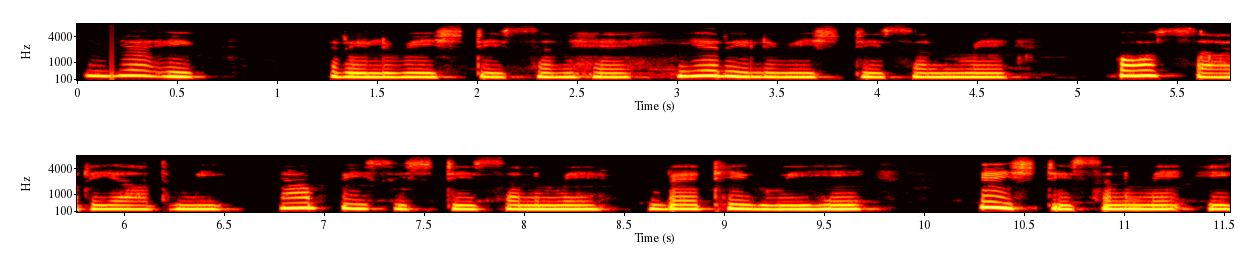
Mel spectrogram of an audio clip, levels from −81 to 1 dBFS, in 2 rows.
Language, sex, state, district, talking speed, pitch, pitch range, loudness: Hindi, female, Uttar Pradesh, Etah, 130 wpm, 215 Hz, 210-240 Hz, -18 LUFS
